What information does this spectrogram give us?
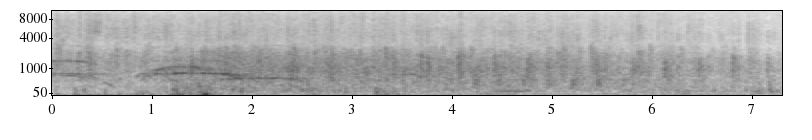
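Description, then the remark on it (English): Sustained audience applause for candidate Stacy Rogers, a dense, steady wash of many hands clapping at even loudness for several seconds, with a few faint cheers and whistles rising above it early on. “Round of applause for Stacy Rogers.”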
